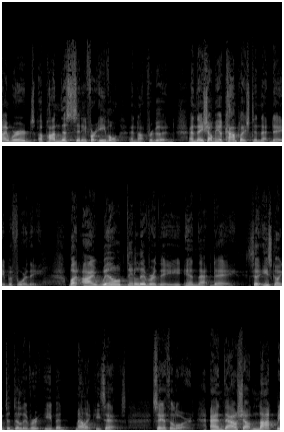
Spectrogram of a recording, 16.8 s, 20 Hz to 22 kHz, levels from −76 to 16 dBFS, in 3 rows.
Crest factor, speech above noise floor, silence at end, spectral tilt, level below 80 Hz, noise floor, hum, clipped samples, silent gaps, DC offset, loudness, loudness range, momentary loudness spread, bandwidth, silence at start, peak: 22 dB; 26 dB; 0 s; -5.5 dB/octave; -62 dBFS; -51 dBFS; none; under 0.1%; none; under 0.1%; -25 LUFS; 7 LU; 14 LU; 16 kHz; 0 s; -2 dBFS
